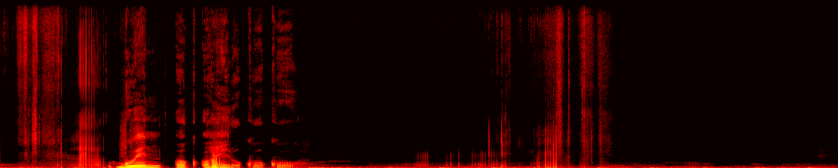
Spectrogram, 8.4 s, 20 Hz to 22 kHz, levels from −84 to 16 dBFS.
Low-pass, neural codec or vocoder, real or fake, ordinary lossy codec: none; none; real; none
